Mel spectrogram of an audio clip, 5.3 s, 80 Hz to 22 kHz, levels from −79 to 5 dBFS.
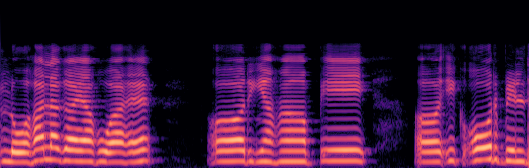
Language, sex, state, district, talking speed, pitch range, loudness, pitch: Hindi, female, Uttar Pradesh, Lalitpur, 125 wpm, 235-255 Hz, -13 LUFS, 245 Hz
